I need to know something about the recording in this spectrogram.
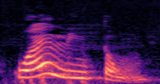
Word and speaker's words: Wellington: Nós temos Wellington. Então, o E tem o som de U.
